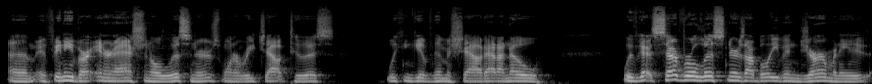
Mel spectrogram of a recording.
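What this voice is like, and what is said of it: Southern US accent. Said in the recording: “we're all American here. You can hear our southern U.S. accents.”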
